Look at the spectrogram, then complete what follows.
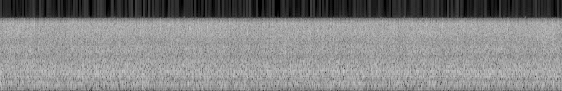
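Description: Whitewater rapid rushing steadily over rocks, a loud, even roar of churning water.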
